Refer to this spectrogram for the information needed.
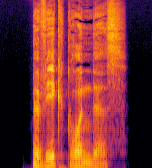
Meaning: genitive singular of Beweggrund
- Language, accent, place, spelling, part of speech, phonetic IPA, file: German, Germany, Berlin, Beweggrundes, noun, [bəˈveːkˌɡʁʊndəs], De-Beweggrundes.ogg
